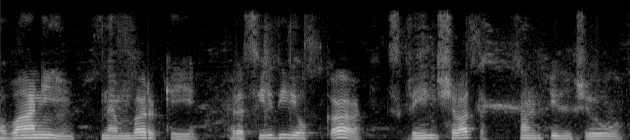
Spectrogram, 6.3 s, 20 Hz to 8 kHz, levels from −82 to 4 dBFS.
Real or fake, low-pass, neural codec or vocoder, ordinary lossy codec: fake; 7.2 kHz; codec, 24 kHz, 0.9 kbps, WavTokenizer, medium speech release version 2; none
